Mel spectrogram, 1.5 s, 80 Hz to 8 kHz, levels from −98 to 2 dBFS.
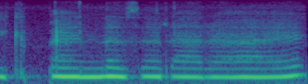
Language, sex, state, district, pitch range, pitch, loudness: Hindi, female, Bihar, Kishanganj, 260-275 Hz, 265 Hz, -31 LUFS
